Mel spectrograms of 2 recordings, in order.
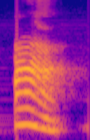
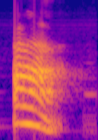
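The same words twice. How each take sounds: First: The pitch falls sharply from high to low. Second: The pitch falls sharply from high to low.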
